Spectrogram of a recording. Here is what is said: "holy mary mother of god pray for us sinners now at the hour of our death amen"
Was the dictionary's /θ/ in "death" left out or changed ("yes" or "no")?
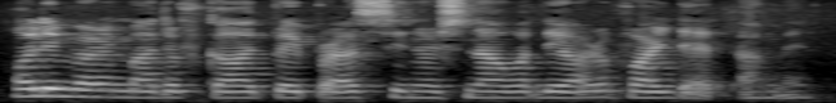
yes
